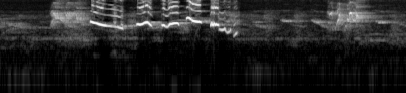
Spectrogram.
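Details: Morning song of an Oriental magpie-robin: one bright burst of about five rapid whistled notes sliding up and down, lasting about a second and a half, then a quiet hum.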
